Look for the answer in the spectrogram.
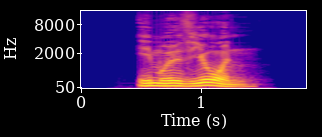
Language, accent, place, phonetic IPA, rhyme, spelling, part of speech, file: German, Germany, Berlin, [emʊlˈzi̯oːn], -oːn, Emulsion, noun, De-Emulsion.ogg
- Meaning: emulsion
